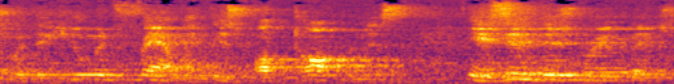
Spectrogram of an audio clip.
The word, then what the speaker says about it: autochthonous: This is the only place, the word is, may not be pronouncing it the way in which some people do, autochthonous.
